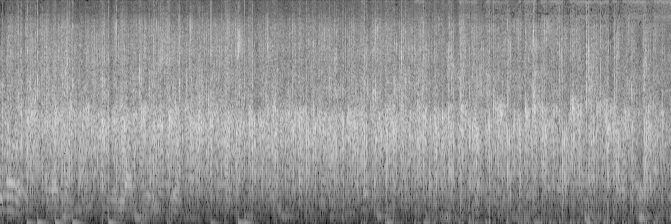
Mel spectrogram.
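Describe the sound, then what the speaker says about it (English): Loud, dense audience applause at a cultural festival as an award is handed to a councillor, continuous clapping from a large crowd with faint voices underneath. "A round of applause."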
